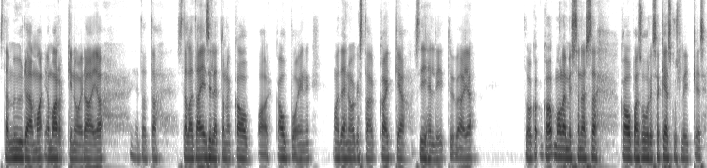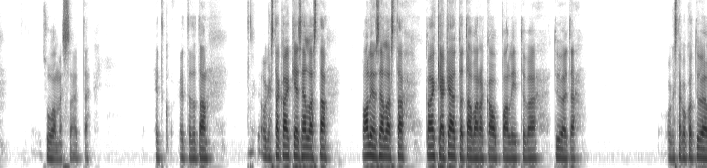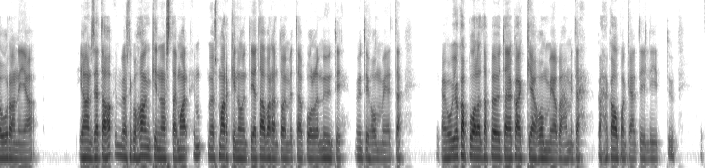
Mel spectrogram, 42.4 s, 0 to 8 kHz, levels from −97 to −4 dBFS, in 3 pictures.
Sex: male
